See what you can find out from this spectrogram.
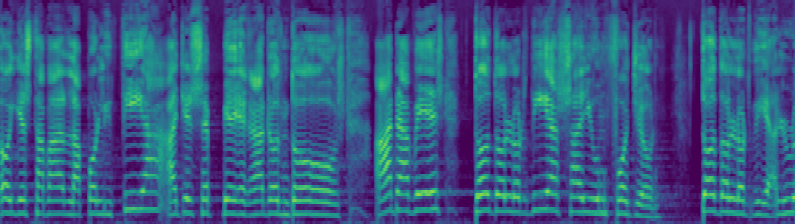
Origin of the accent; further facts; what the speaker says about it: Madrid, Community of Madrid, Spain; soy de La Ventilla toda la vida y bueno, mi protesta un poco es que vivo al lado de la Cruz de Malta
